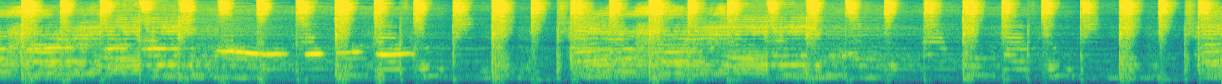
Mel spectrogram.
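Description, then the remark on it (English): A bright whistled melody glides over a fast, steady beat of crisp percussive hits in a song, most noticeable in the first few seconds before the rhythm takes over. “Trying to teach my kid how to whistle listening to this song, and also play the piano.”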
